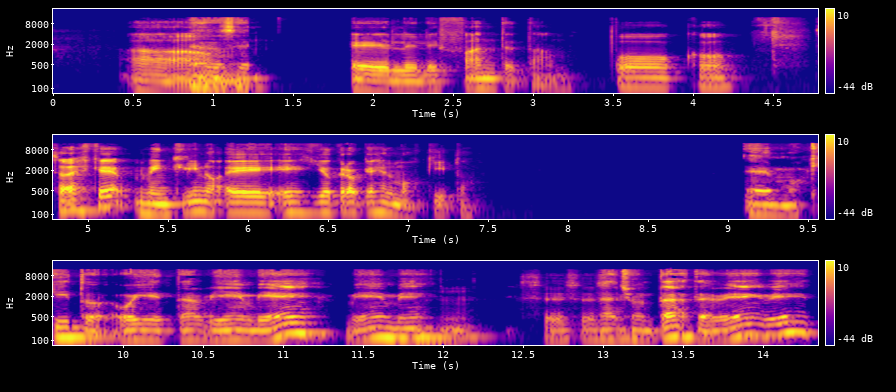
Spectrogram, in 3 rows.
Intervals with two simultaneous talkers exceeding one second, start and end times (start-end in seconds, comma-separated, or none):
none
